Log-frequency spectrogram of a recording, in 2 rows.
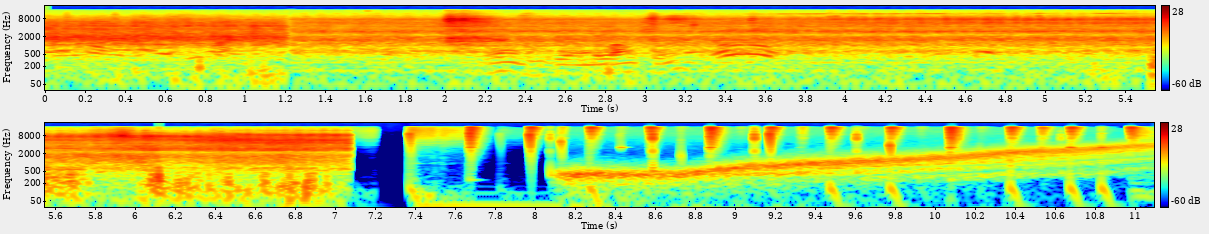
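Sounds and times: fire engine idling: 0:00.0 - 0:06.5.

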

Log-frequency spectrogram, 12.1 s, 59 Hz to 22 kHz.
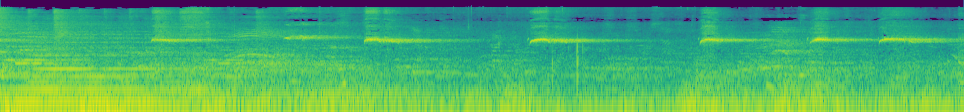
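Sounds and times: music: 0:00.0 - 0:04.1
whistle blasts: 0:01.8 - 0:02.7, 0:03.5 - 0:05.8, 0:06.6 - 0:07.8, 0:08.7 - 0:12.0.

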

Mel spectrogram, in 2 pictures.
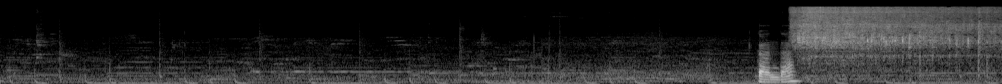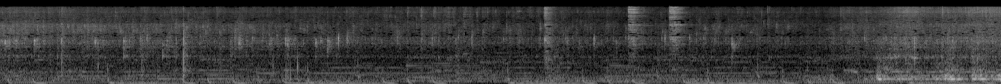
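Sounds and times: onions sizzling in hot oil: 0:08.0 - 0:20.0.

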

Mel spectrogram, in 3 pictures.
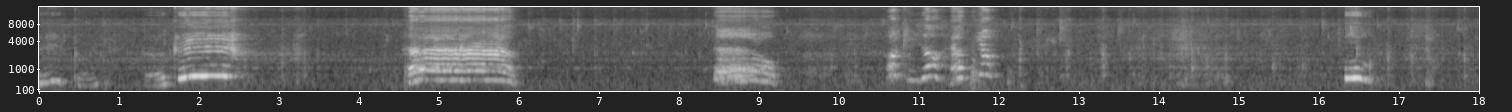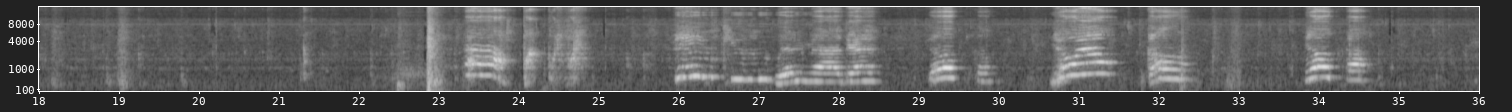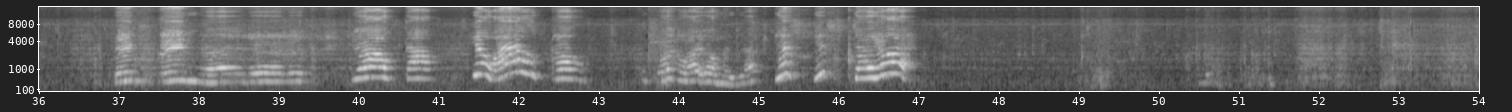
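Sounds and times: child making sing-song sounds: 0:00.0 - 0:02.6, 0:04.6 - 0:06.0, 0:08.4 - 0:09.3, 0:10.6 - 0:12.1, 0:16.3 - 0:16.8, 0:25.9 - 0:30.0, 0:30.6 - 0:32.5, 0:33.8 - 0:34.7, 0:36.9 - 0:47.0.

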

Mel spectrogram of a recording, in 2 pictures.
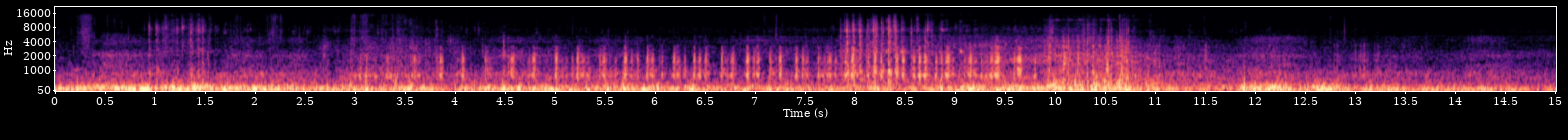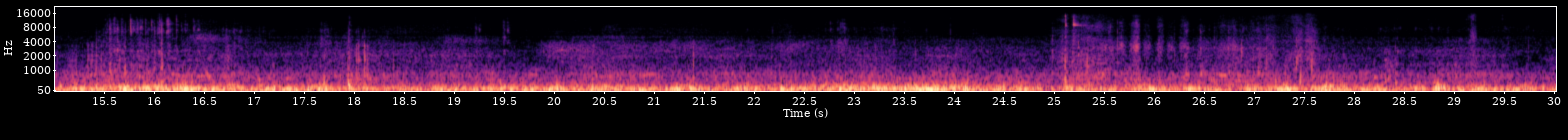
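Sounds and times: wind rumbling on microphone: 0:00.0 - 0:30.0
rapid clicking and clatter: 0:00.8 - 0:13.4, 0:15.1 - 0:17.0.

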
